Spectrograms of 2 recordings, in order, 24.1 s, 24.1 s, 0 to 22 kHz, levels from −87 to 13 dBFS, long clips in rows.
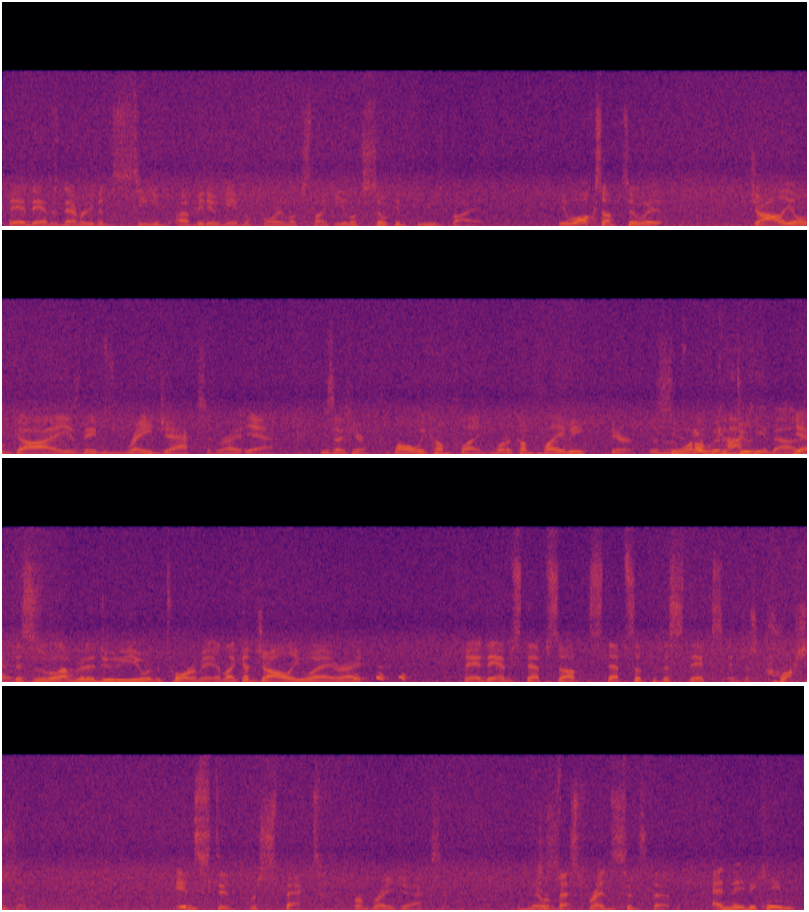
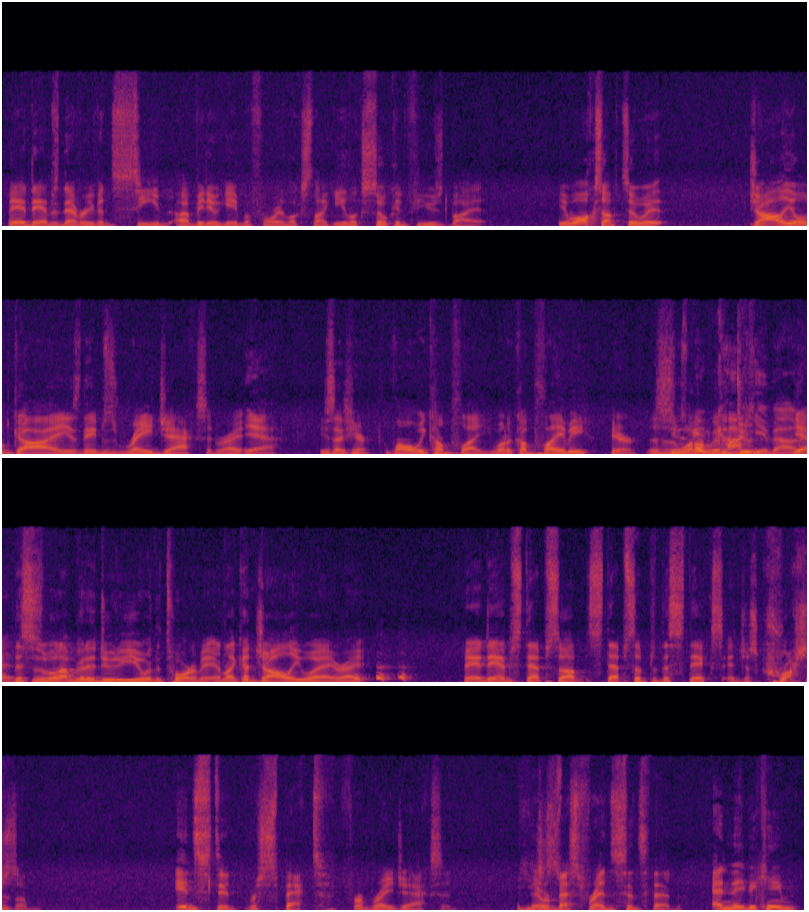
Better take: second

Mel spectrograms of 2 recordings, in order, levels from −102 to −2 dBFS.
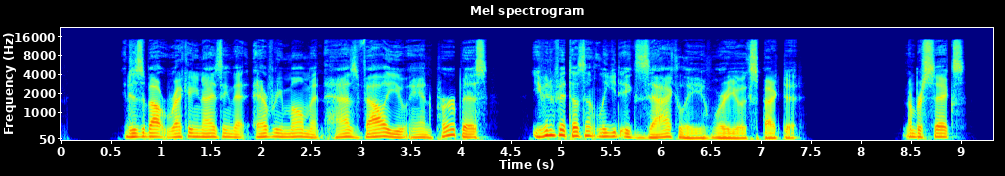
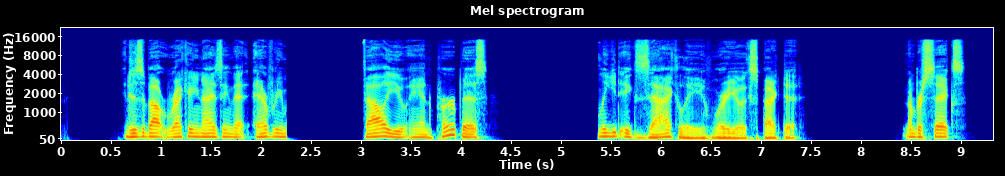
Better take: first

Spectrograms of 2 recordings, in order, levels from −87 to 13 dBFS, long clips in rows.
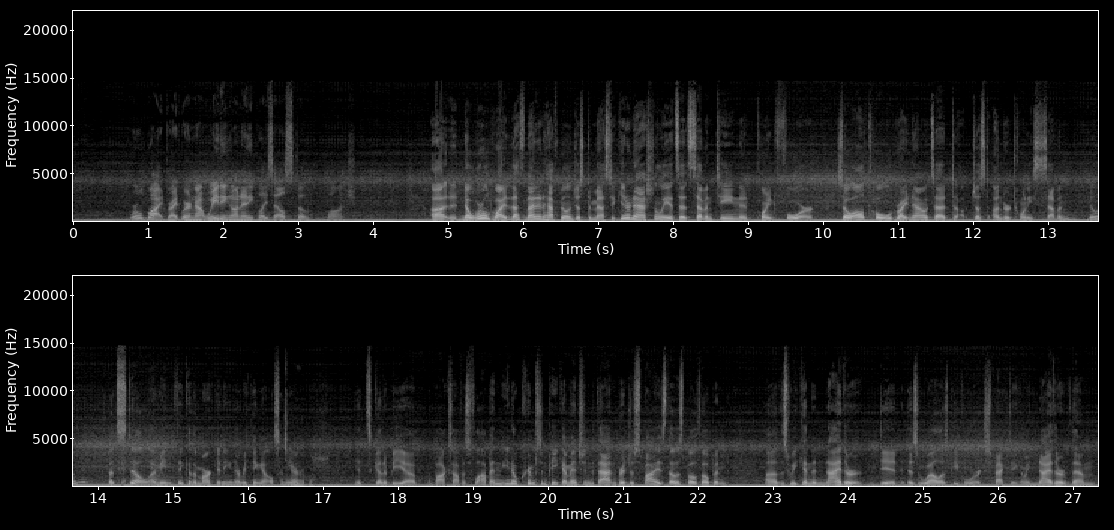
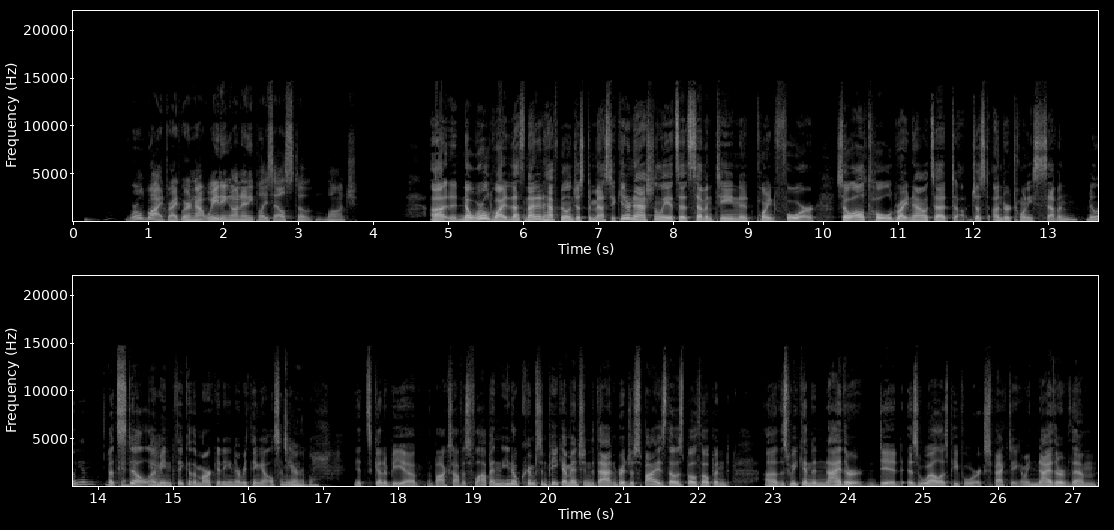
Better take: second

